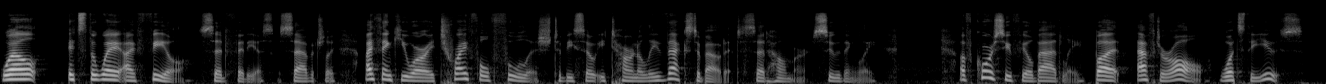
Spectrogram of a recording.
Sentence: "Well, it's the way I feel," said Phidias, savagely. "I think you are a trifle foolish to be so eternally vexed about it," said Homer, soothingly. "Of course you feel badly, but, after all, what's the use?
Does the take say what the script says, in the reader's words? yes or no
yes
